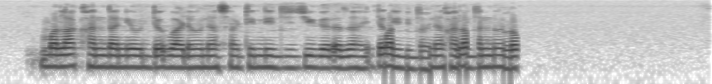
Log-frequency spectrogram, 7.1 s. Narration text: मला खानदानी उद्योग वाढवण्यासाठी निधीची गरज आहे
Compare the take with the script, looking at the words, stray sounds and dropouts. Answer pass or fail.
fail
